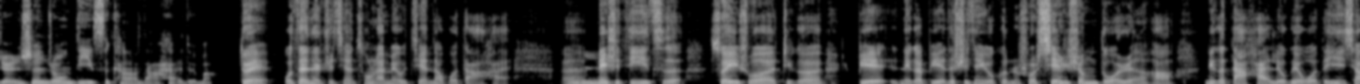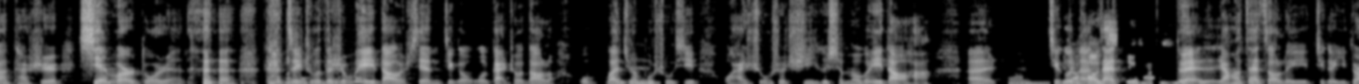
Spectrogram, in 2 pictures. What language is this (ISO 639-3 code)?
zho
